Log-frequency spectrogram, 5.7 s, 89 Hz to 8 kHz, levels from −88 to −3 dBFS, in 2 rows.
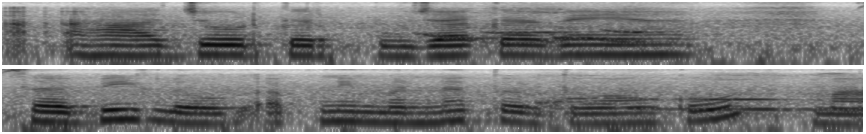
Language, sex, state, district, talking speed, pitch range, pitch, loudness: Hindi, male, Punjab, Fazilka, 145 wpm, 175-195 Hz, 185 Hz, -17 LUFS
